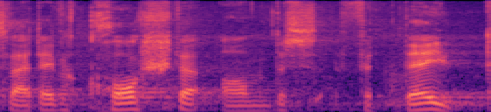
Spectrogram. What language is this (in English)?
Swiss German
